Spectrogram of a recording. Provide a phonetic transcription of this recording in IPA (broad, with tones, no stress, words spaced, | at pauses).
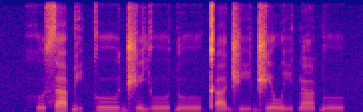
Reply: hu˨sa˦ɓi˨ kuː˦ d͡ʒɪ˨juː˨ɗuː˨ kʼa˨ d͡ʒi˨d͡ʒɪ˦wi˨ ɗã˨ɓu˦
